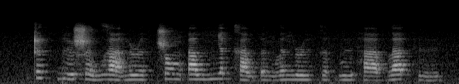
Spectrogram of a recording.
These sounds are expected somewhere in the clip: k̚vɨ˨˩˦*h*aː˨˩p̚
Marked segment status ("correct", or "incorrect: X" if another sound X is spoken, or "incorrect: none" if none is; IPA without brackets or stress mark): correct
